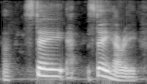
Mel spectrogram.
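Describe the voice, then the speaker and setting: A man voicing an earnest male painter, gently coaxing his friends in a lifted voice. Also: sits high, sing-song, slow, pitched above the performer's own voice, exaggerated voice.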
